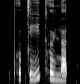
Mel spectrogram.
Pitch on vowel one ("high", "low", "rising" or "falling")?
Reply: low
